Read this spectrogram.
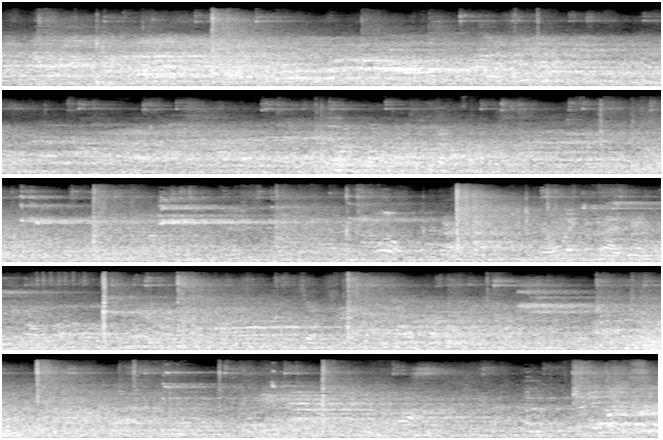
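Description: A large indoor hall echoes with a crowd's busy chatter.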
